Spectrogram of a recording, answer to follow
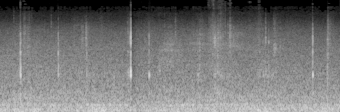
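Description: Steady low rumble of outdoor urban background noise, with several short sharp clicks and taps scattered through it, the loudest about a second and a half in.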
